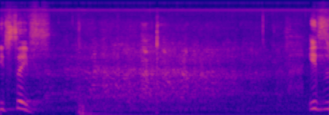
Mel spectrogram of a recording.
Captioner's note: laughter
